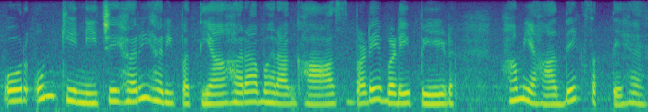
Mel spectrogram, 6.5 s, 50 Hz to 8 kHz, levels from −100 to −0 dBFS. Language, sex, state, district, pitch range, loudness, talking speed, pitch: Hindi, female, Himachal Pradesh, Shimla, 210-260 Hz, -13 LUFS, 155 wpm, 225 Hz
